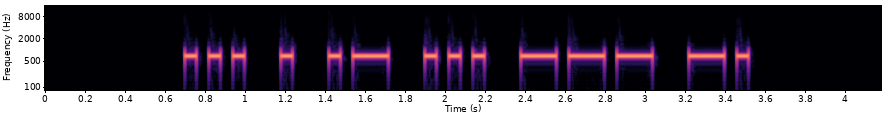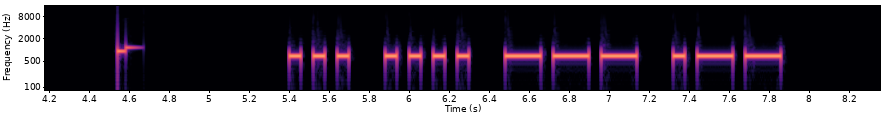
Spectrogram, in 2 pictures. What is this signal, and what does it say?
Morse code, heard as a keyed tone, about 20 wpm, 700 Hz. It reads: SEASON SHOW
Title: Sets of 5 Words - New Word Drill - 20wpm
